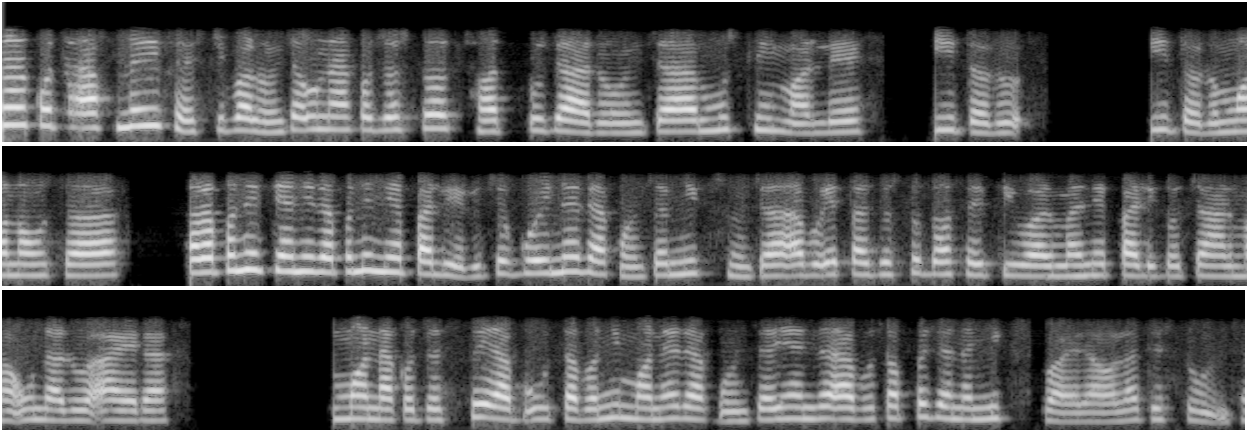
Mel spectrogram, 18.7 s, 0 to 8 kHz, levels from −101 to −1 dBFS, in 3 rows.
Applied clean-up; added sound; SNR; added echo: neural mask model Resemble Enhance denoiser.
